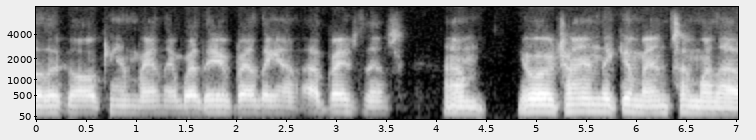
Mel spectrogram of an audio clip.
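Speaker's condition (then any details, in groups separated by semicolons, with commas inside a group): ALS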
